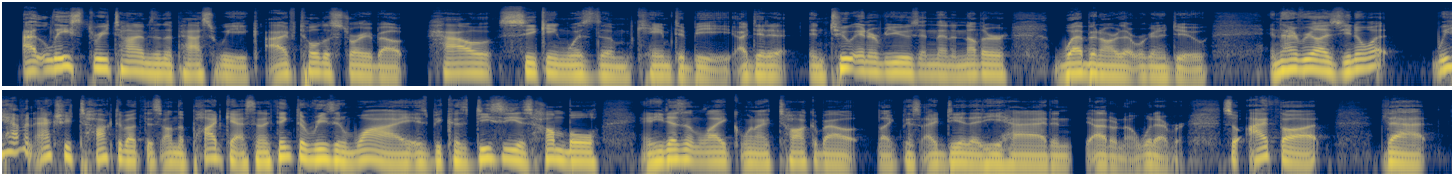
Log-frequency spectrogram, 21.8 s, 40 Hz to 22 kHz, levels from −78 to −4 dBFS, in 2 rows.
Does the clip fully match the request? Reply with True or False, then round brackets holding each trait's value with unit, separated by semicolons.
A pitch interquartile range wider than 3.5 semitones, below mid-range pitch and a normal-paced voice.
False (5.1 semitones; 100 Hz; 230 wpm)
